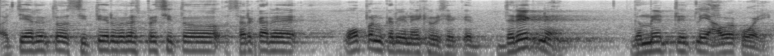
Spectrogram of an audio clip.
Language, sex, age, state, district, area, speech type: Gujarati, male, 60+, Gujarat, Amreli, rural, spontaneous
